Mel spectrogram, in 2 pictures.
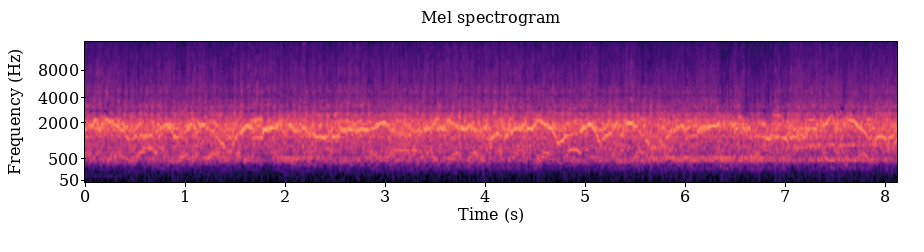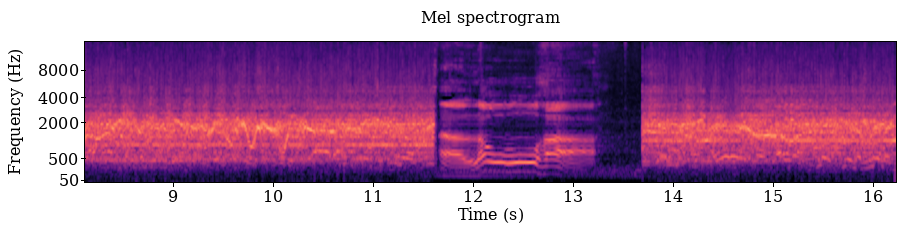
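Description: HR2510 radio receiving on 27.085 MHz (CB channel 11): a loud, steady wash of static and many overlapping distant voices with faint steady whistles, typical of a crowded channel with skip coming in. About twelve seconds in one clearer voice breaks through, the audio briefly drops, and then the jumbled chatter returns.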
